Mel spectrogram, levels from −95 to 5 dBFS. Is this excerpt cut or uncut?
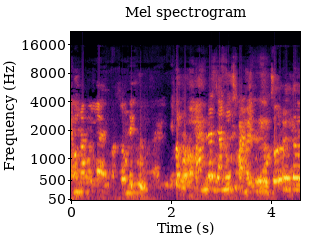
uncut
